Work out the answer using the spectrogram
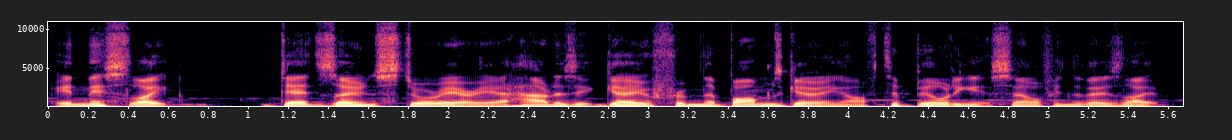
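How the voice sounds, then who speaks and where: A man's voice: medium pitch, a little fast, darkish tone, smooth. Ranting man on a podcast, music behind. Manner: ranting, sweary, emphatic. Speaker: podcast co-host. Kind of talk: casual opinionated film chat.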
